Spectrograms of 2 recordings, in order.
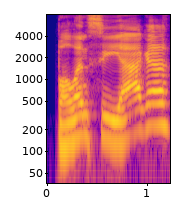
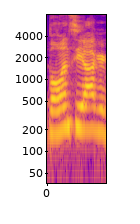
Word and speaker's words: Balenciaga: from him, including his favorite, which I never pronounced correctly, but Balenciaga.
